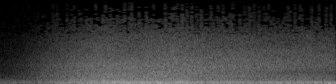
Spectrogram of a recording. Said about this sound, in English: The storm broke in all its fury the following morning. My golly, how it broke!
